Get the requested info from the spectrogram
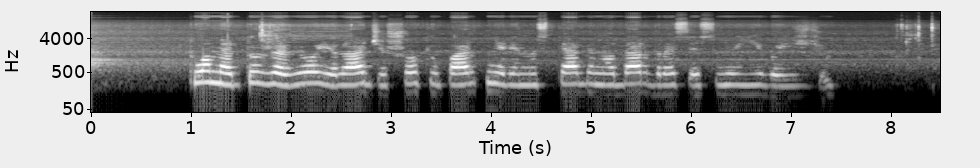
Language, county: Lithuanian, Alytus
